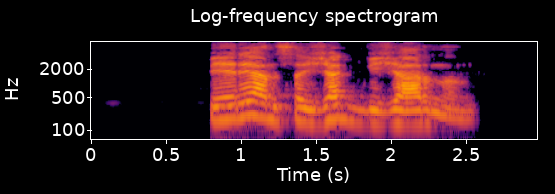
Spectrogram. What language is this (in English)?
Kohistani Shina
